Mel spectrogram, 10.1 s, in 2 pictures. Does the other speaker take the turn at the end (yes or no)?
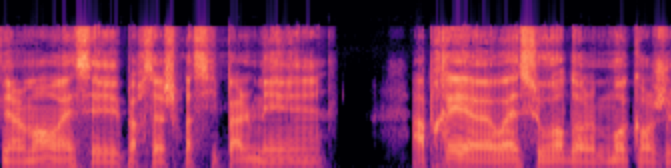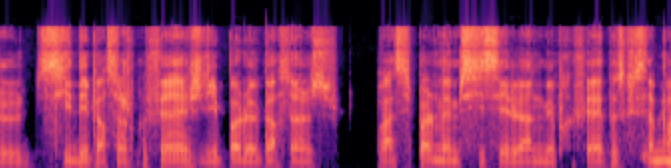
yes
